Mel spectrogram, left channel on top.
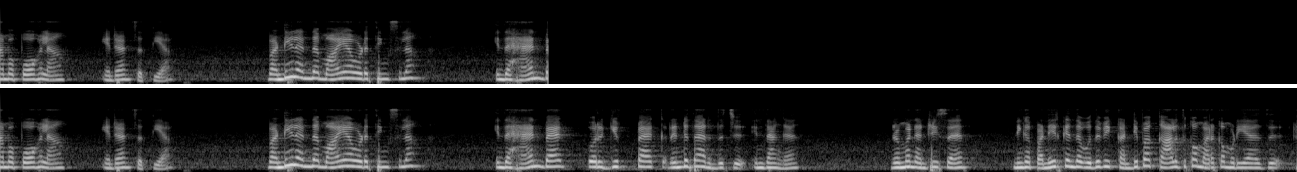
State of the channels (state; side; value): drops out; left; at 5.5 s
